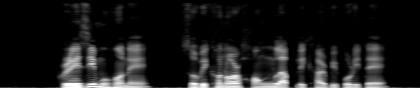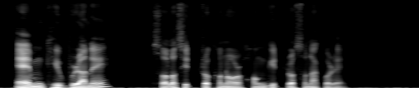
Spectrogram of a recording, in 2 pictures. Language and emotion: Assamese, neutral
